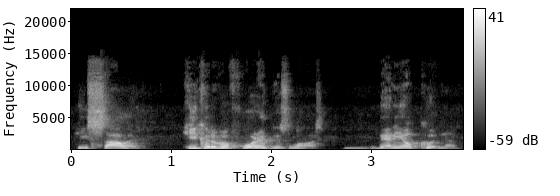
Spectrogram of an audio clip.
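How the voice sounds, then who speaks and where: A man with a hoarse, husky voice that sits a little high for a man. He talks off the cuff as a podcast host, rambling, swearing and restarting his sentences as he goes. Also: lively intonation, moderate pace, poor audio. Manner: rambling, profane, frequent restarts. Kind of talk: casual rambling monologue.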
